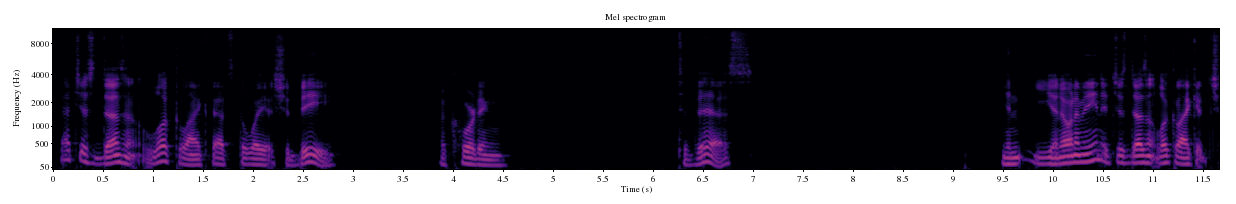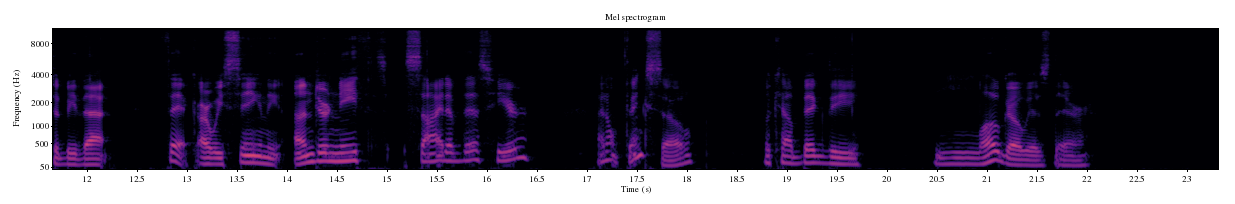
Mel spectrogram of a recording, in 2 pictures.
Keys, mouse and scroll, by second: 5.4 middle click.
